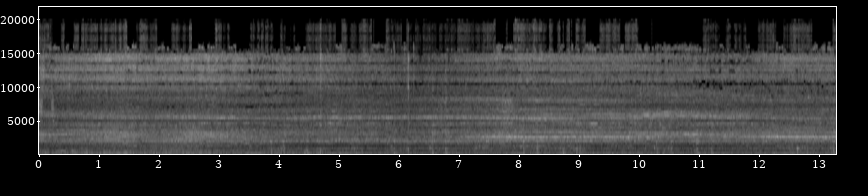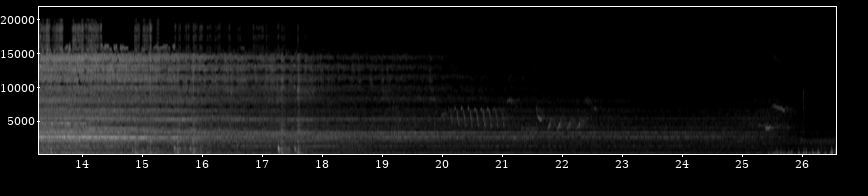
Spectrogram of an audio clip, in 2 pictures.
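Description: A Thameslink Class 700 electric multiple unit passes through West Hampstead Thameslink station with a loud sustained rumble of wheels on rail and some squeal, which fades toward the end as the train moves away.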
